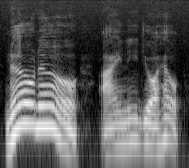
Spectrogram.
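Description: A man voicing a calm, clever male detective who talks briskly as he reasons. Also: mid-range voice, no room sound, muffled recording, voice pushed up. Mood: cool, knowing. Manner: brisk, deducing, lively.

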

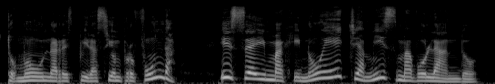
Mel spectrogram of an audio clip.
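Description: Lively woman reading a children's story. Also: lowish voice, normal speed, dry recording, clean studio sound. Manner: expressive, dramatized storytelling delivery. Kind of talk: children's picture book read-aloud.

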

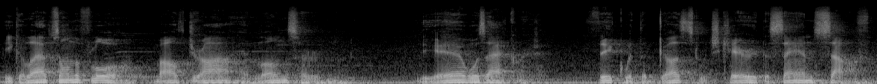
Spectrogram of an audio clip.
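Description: A man's voice: very deep voice, takes it slowly, background noise. A man narrating an audio drama as a grave, solemn storyteller of a western tale. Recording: echoey long reverb under loud music. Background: music.

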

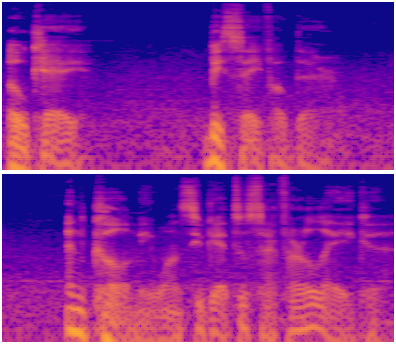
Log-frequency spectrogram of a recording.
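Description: A man playing a worried, protective big brother in an audio roleplay, speaking haltingly. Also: a bass voice, very animated, creaky, slight background noise, pitched below the performer's own voice, full character voice. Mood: worried, caring. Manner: hesitant, halting with many pauses.

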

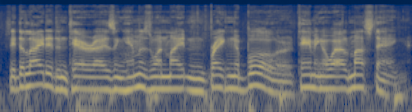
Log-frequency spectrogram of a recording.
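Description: An actor playing a shrewd, commanding private detective with formal, precise diction in an old-time radio drama. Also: male voice, medium pitch, moderate pace, gravelly, a bit bright. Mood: grave, measured. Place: live stage before an audience.

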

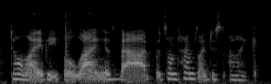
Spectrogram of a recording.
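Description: A young woman, born in Uganda, telling a personal story in a casual, animated way, laughing often and acting out what others said. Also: on the high side, brisk, slight background noise. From born in Uganda, raised mostly in the US. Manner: animated, laughs often, acts out quoted speech. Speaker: vlogger.

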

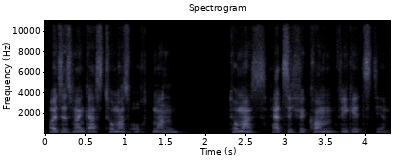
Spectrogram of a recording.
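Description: A man's voice: mid-range voice, moderate pace. A man hosting an interview podcast, welcoming his guest and asking short questions. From Münster area, Germany. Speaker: podcast host.

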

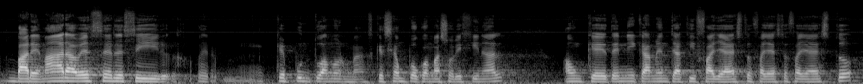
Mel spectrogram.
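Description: A man's voice: medium pitch, little pitch movement, normal speed, darkish tone. A man in his twenties with an accent from Spain, answering casually as an interview guest in an emphatic, repetitive way. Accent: Spanish from Spain. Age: 20s. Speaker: interview guest, film festival organiser. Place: small indoor TV studio, seated at a desk. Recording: reverberant room.

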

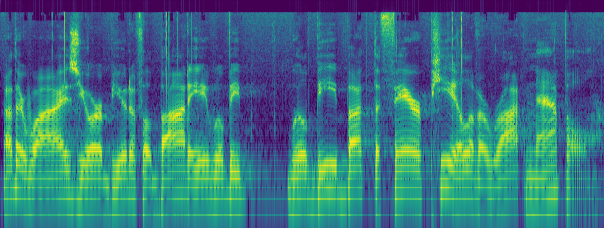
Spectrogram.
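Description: A middle-aged man, a friar, reads a devotional sermon in a formal, measured way with deliberate pauses, speaking at a lectern microphone in a chapel. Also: mid-range voice, a little mellow. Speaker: Franciscan friar giving a daily saint reflection. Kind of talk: solemn read sermon, devotional reading. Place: wood-panelled chapel, indoors, at a lectern. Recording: long church reverb, clear background noise, hum.

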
